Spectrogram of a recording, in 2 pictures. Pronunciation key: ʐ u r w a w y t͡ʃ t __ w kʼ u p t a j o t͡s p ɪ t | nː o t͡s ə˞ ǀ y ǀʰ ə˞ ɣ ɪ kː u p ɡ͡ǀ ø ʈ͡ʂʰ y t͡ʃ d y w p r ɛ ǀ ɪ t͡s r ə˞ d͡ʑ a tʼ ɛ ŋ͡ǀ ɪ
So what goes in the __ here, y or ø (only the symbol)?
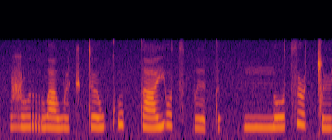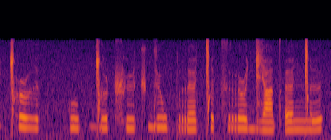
ø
